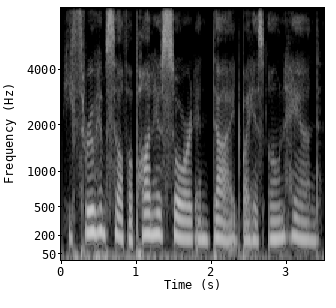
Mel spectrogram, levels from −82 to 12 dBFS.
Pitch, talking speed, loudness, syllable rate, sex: 180 Hz, 205 wpm, -18 LUFS, 4.2 syllables/s, female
